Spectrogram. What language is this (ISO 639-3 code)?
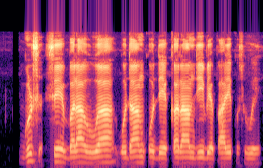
hin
